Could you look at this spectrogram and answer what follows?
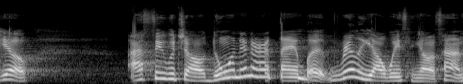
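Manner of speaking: mock dripping sarcasm, swooping, from the chest. Retelling the prophet Elijah mocking the false god's worshipers: sarcastic Elijah voice. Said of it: "He was hitting them with a lot of sarcasm".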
